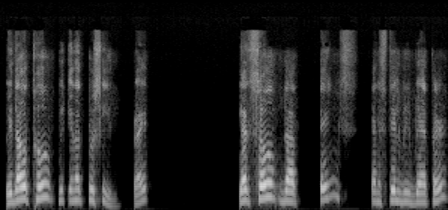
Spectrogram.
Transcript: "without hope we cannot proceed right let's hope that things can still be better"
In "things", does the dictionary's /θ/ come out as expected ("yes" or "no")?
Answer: no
